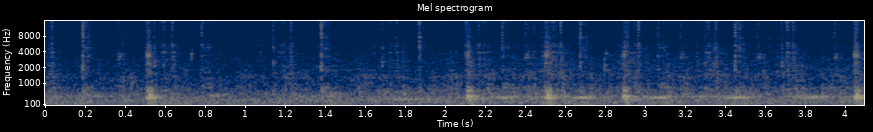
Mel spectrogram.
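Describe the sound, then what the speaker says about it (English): Bernina 790 P sewing machine stitching the back stitch on a button with foot number 18, a steady close mechanical whir punctuated by several sharp needle thumps. "now I'm ready to sew the back stitch"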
